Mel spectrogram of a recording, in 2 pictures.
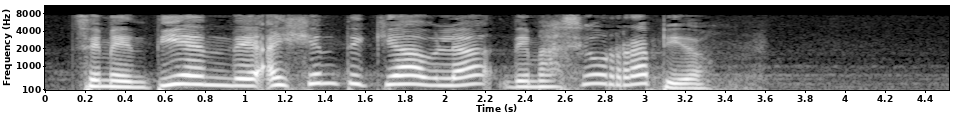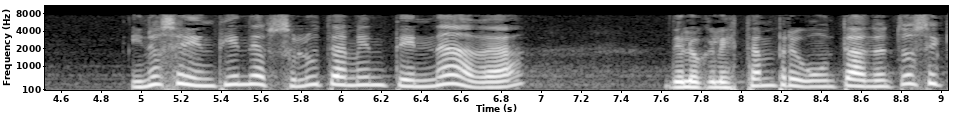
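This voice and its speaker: A woman's voice: fairly high pitch, darkish tone, dry recording. An Argentine woman giving a university lecture on job interviews, asking her audience rhetorical questions. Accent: Argentine Spanish. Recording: dull lo-fi dry sound.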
